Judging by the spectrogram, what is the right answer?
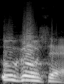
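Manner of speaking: put-on very loud, high, severely drunk slurring voice. Voicing a drunk armored guard who snaps awake: severely drunk guard voice. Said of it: "severely drunk".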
